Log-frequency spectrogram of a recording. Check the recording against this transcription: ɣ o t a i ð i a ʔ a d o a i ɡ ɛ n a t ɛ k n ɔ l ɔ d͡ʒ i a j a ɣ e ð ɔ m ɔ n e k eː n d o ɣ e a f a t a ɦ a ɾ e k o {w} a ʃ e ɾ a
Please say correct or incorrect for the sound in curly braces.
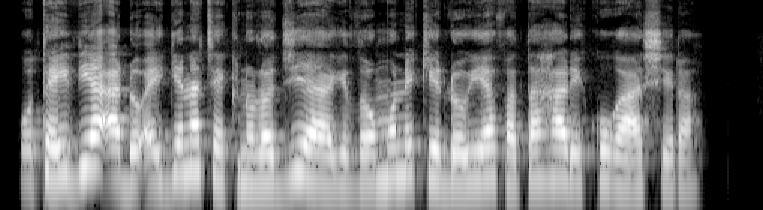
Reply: incorrect: ɣ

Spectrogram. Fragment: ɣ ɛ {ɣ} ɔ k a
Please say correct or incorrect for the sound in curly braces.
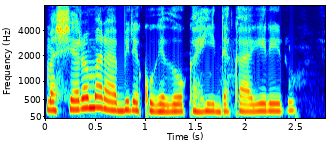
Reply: incorrect: ð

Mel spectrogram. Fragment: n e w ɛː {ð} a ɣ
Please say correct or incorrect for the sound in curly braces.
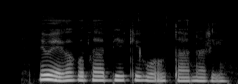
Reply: incorrect: ɣ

